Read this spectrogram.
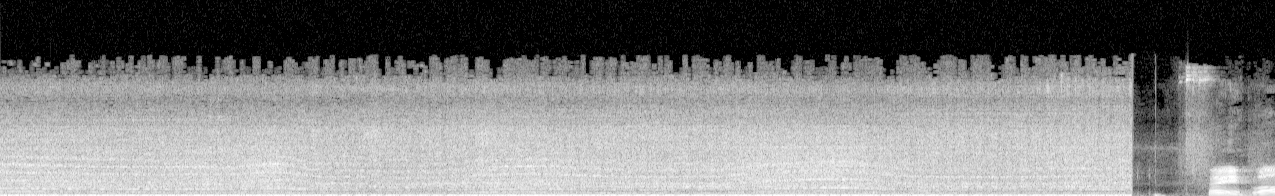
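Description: A forklift engine idles with a steady low rumble.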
